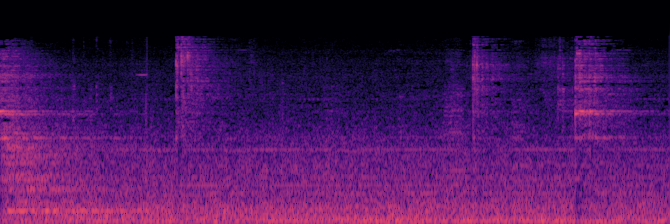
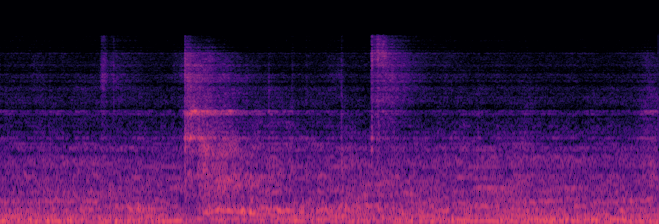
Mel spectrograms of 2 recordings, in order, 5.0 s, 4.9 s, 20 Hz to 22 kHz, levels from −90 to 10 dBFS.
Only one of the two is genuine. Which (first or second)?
first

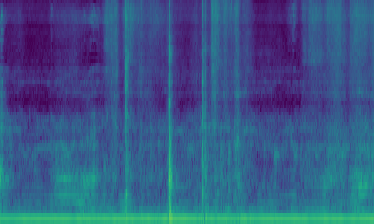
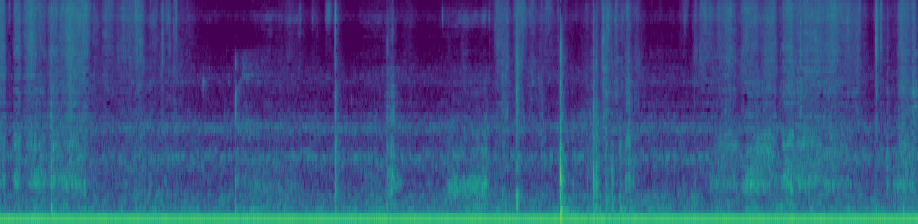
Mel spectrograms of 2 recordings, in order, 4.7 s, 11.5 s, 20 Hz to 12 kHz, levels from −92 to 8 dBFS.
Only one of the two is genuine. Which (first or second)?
second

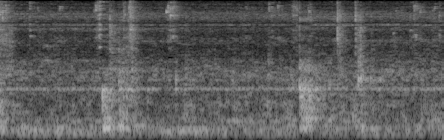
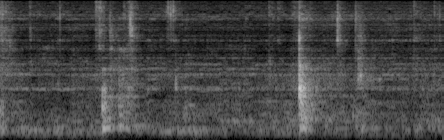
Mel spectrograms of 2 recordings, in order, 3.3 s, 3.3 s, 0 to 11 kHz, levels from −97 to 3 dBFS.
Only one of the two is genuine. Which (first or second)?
first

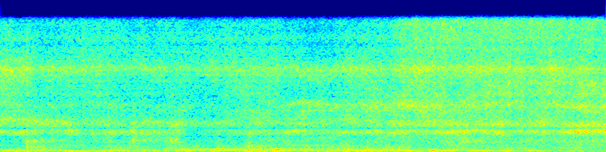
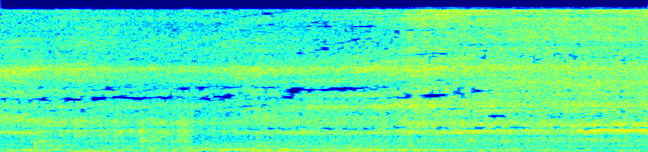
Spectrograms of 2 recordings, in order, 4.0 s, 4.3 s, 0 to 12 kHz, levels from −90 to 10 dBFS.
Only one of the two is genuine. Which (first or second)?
second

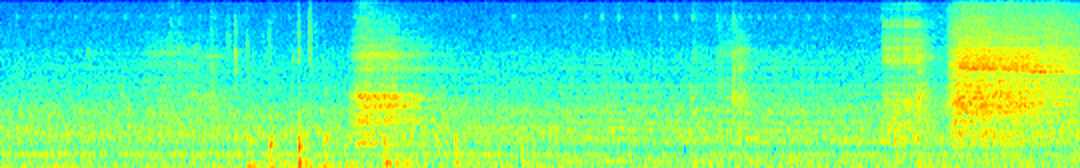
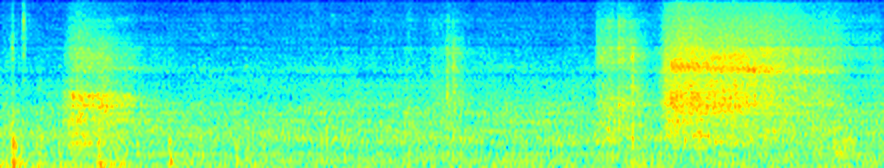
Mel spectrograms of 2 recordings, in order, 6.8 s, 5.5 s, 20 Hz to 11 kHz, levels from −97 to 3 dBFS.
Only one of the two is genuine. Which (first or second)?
first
